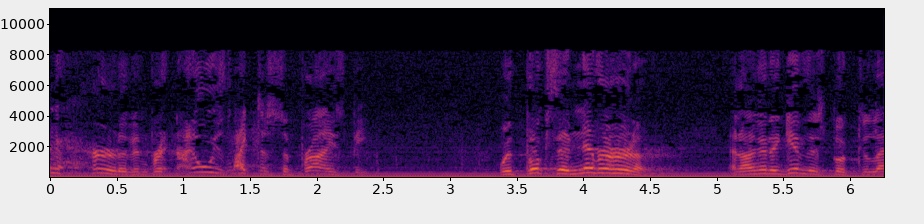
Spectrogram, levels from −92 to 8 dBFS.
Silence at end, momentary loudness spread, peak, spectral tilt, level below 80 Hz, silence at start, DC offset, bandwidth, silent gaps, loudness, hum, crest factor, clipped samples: 0 s; 18 LU; -18 dBFS; -5 dB/octave; -44 dBFS; 0 s; under 0.1%; 8.8 kHz; none; -34 LUFS; 50 Hz at -45 dBFS; 16 dB; under 0.1%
